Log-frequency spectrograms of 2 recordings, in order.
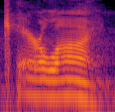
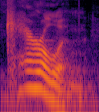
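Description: First: The last syllable sounds like 'line'. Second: The last syllable sounds like 'lin'. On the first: The speaker calls it wrong. "not Caroline" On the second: The speaker calls it right. "it's Carolyn"

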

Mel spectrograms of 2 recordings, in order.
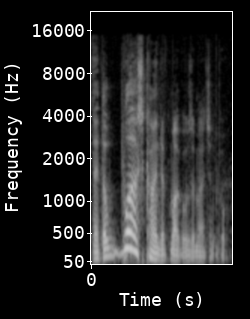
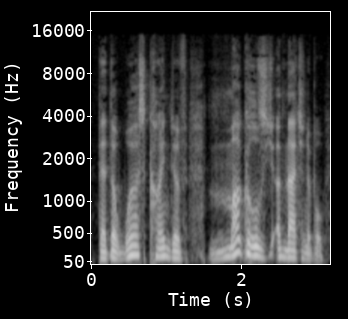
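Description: First: The word 'worst' is stressed. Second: The word 'muggles' is stressed. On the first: These are the worst of the muggles. The speaker calls it right. "What she should say is" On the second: 'Muggles' sounds like a term of hatred. The speaker calls it wrong. "with the wrong emphasis ... she's saying it like it's a term of hatred"

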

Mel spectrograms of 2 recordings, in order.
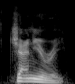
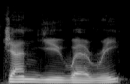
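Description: First: It is said with three syllables. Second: It is said with four syllables.

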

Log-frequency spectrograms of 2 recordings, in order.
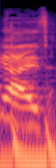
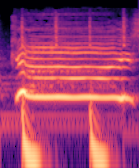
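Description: First: It is said in a normal speaking voice. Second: It is said in a high-pitched phone voice.

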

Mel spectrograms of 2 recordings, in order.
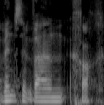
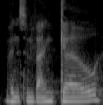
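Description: First: The name is pronounced the Dutch way. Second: The name is pronounced the non-American English way. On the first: "which is the Dutch pronunciation" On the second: "if you're a non American"

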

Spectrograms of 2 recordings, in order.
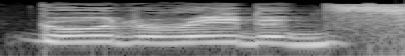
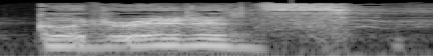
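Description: First: It is said in a normal voice. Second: It is said in a deep, gravelly Batman voice.

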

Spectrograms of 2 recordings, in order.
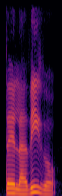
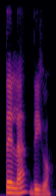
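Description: First: The stress falls on 'di' in digo. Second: The stress falls on the opening 'te'. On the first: I say it to you. "I say it to you" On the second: The answer is cloth. "Tela. Pero tela"

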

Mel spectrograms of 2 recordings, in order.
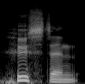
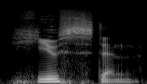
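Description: First: Houston is said the British way. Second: Houston is said the local Texan way. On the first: The speaker calls it wrong. "it's not Houston" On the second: The speaker calls it right. "it's Houston"

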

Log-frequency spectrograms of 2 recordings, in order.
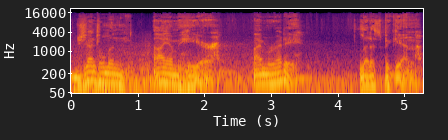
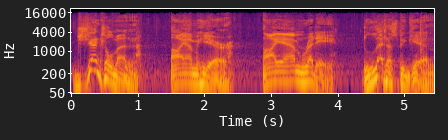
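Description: First: It is said with little intensity. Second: It is said with great intensity.

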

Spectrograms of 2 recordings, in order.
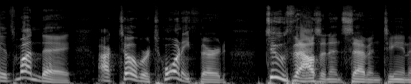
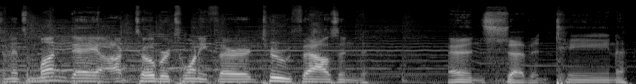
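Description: First: It sounds very peppy and happy-go-lucky. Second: It sounds disgruntled and grumpy.

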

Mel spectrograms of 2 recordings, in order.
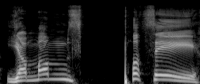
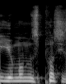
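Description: First: Each word is said with exaggerated crisp articulation. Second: Each word is said casually and run together. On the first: "He sort of over-enunciates every word" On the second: "He doesn't say your mum's pussy"

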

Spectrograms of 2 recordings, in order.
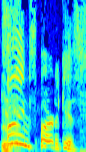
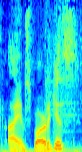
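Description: First: It is yelled loudly like a dramatic cry. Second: It is spoken at a normal conversational volume.

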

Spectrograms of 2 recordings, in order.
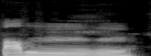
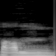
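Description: First: The word ends with a long held M. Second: The word ends with a released B sound. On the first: The speaker calls it right. "but you're going bomb. You really pronounce the M" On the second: The speaker calls it wrong. "You're not plosiving it. You're not going bomb"

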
